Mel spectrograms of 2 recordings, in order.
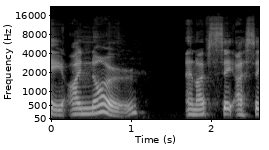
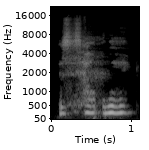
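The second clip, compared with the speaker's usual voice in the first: whispered, softer comic lament; mock despair; 5 semitones higher, 6 dB quieter than usual. Co-host lamenting her scan results, whispered mock despair. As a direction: drop to a high, helpless whisper.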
